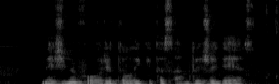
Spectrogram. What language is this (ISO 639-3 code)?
lit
